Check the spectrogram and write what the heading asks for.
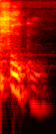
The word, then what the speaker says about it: Foucault: spellings very correctly so all these are the french names these are not english names and that's why the pronunciation is little bit different than the spellings now michelle foko who is actually the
